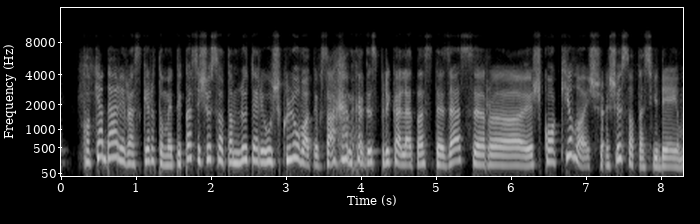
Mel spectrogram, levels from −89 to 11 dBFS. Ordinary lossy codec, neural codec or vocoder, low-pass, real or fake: Opus, 24 kbps; codec, 16 kHz, 2 kbps, X-Codec, WavLM features, trained on Multilingual LibriSpeech; 7.2 kHz; fake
